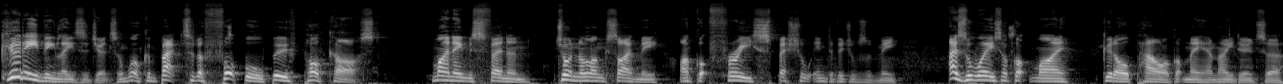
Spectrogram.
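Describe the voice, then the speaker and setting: A man with a Welsh accent speaks at a moderate pace in a fairly high voice, with very wide pitch swings and big swings in loudness. The recording is very clean, with a silent background. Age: 30s. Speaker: podcast host. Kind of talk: casual chat.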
